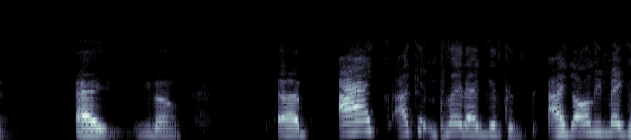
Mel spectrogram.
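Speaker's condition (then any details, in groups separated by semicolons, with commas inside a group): Cerebral palsy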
